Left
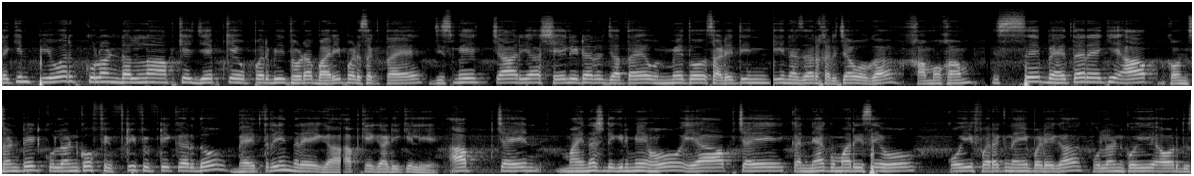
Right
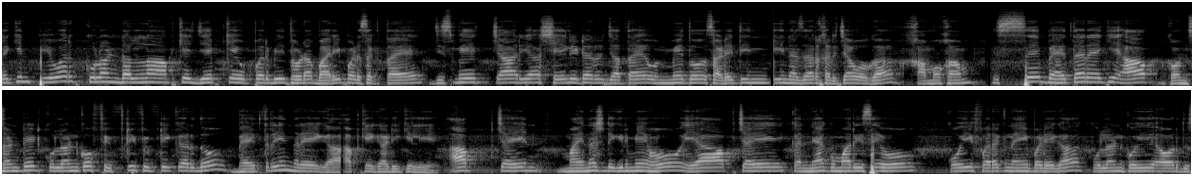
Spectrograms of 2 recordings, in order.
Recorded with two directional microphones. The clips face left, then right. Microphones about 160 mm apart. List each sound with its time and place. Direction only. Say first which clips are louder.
0.0 s speech: left 4 dB; 55° left (ahead or behind)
